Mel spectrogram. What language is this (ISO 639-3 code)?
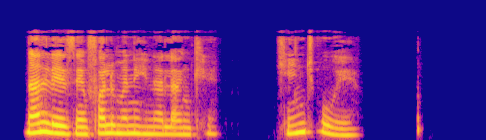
eko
